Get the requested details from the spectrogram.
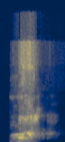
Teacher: Fourth tone is from a highest point to very low. Okay, and it's very sudden.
